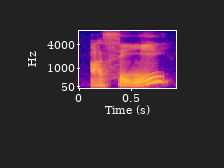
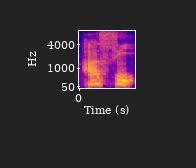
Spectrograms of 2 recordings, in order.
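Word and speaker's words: 足: ada tiga ya minasang yaitu ASI tarire dan Tase ASI itu artinya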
